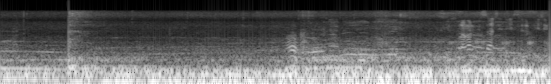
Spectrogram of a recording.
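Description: Low, steady rumble of a car's engine and tyres on the road, heard from inside the cabin while driving. There is a sharp click about a second in.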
